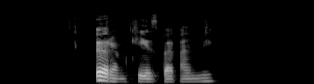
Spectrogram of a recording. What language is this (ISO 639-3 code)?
hun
